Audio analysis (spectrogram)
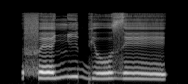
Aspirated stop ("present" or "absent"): absent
